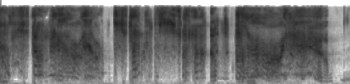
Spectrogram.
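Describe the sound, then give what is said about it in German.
A voice imitates an earwax suction device sucking earwax from an ear, with harsh, breathy hissing that comes in several fairly loud bursts separated by brief gaps, with no actual talking. “äh, ich sehe hier ähm, ein bisschen Ohrenschmalz ich, ich saug das mal weg.”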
